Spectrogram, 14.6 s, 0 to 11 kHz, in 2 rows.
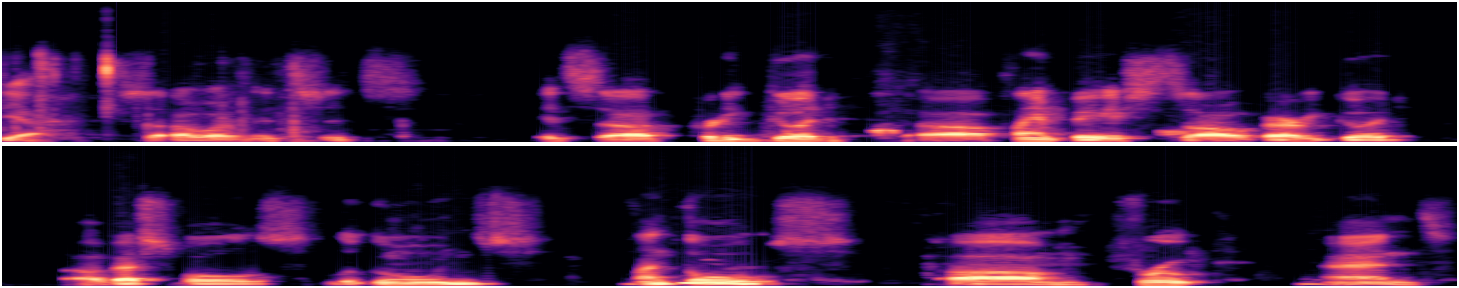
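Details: Man with aphasia after a massive stroke about 2 years earlier, following two open-heart surgeries, receiving speech, occupational and physical therapy; aphasia.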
